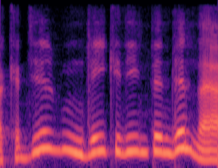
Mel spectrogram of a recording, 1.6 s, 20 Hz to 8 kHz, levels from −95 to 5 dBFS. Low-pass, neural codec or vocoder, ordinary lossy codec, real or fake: 7.2 kHz; codec, 16 kHz, 0.8 kbps, ZipCodec; none; fake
